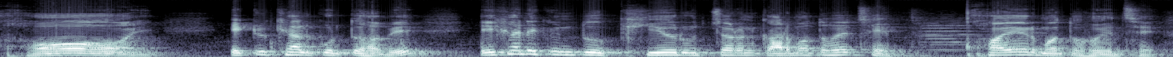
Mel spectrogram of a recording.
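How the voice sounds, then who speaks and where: A man's voice: on the high side, expressive, very fast, a little mellow, soft background music. A young man teaching a Bengali grammar class online, explaining step by step and asking his students questions.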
